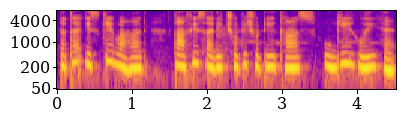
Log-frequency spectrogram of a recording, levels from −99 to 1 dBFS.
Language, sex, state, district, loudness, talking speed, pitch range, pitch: Hindi, female, Uttar Pradesh, Jyotiba Phule Nagar, -15 LUFS, 130 wpm, 195-230 Hz, 210 Hz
